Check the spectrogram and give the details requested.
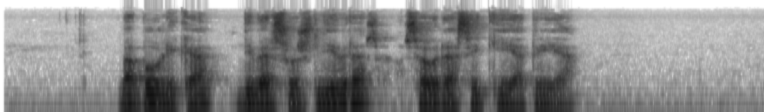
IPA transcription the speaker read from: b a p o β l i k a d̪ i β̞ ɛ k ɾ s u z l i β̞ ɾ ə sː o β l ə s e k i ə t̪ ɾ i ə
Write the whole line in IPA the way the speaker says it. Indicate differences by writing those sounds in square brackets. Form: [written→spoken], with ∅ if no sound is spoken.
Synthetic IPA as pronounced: b a p [o→u] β l i k a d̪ i β̞ ɛ [k→∅] ɾ s u z [l→ʎ] i β̞ ɾ ə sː o β [l→ɾ] ə s [e→i] k i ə t̪ ɾ i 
